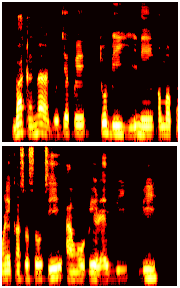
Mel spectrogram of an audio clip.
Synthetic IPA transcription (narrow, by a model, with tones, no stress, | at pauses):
ba˦kã˧nãː˦˨lo˨˦d͡ʒɛ˦k͡pe˦ | to˦bi˧jiː˨˦nĩ˧ɔ˧mɔ̃˧kũ˨ɾ̃ĩ˧kã˧sɔ˧so˨ti˨˦a˦˨w̃ɔ̃˧o˨be˧˨ɾɛ˨˦bi˦ | bi˦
